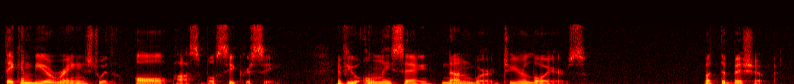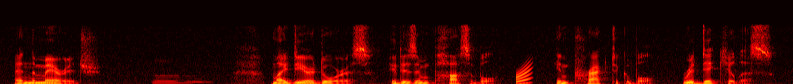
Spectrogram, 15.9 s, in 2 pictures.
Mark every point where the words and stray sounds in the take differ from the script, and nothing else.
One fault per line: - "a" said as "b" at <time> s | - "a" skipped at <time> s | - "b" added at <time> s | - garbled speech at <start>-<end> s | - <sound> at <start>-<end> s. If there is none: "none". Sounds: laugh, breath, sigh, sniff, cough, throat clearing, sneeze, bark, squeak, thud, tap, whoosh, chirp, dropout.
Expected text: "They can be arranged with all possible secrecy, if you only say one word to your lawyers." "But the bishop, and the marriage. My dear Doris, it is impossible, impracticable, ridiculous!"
- "one" said as "none" at 4.4 s
- sigh at 9.4-10.1 s
- chirp at 13.1-13.3 s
